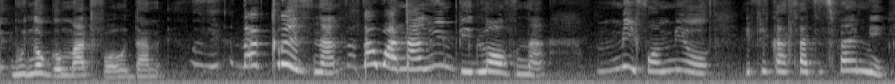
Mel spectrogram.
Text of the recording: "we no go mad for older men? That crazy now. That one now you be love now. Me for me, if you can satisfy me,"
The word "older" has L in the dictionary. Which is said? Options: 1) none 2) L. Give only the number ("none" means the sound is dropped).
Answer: 1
